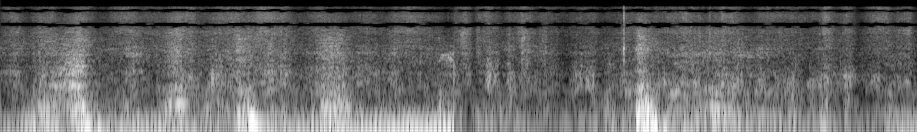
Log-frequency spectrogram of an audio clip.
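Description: Quiet handling noises of a tablet being worked on by hand: light clicks and rubbing, with one sharp click about three seconds in. A faint low hum stops a little after two seconds in.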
